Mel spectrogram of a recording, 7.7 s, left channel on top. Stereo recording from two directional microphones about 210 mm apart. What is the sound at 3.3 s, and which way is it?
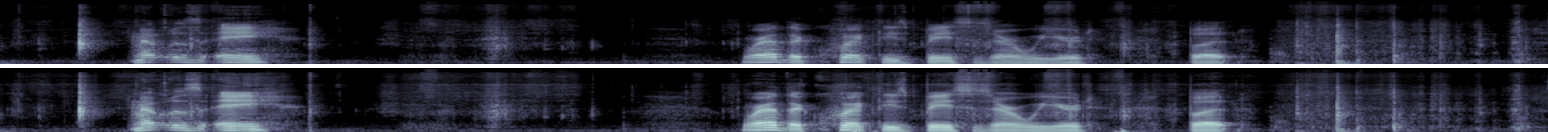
Speech, 35° right (ahead or behind).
